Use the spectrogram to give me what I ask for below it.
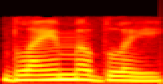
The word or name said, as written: blamably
